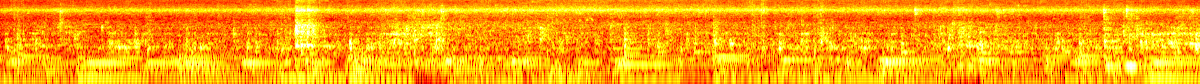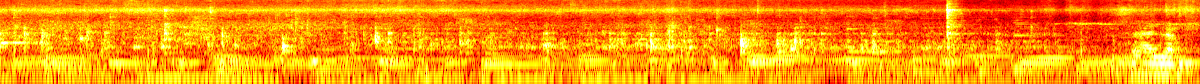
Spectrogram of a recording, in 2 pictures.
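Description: Battered chicken pieces deep-frying in hot oil in a wok, a steady sizzle, with a couple of sharp clicks from the wire spider strainer against the wok as the pieces are scooped out.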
